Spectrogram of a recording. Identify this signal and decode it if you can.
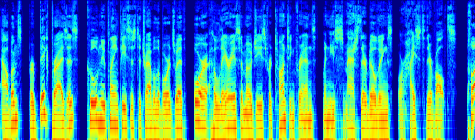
Speech in English. There is no code.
